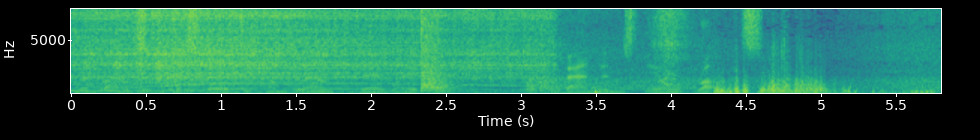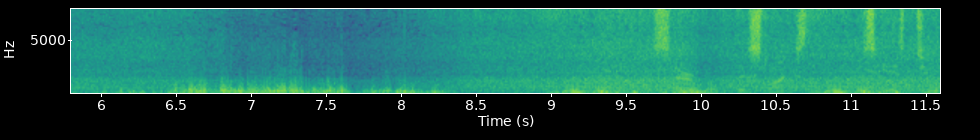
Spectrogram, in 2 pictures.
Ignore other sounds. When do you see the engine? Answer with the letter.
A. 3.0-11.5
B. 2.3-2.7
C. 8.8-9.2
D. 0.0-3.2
D.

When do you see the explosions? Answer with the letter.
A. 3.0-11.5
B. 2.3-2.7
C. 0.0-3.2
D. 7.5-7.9
B.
